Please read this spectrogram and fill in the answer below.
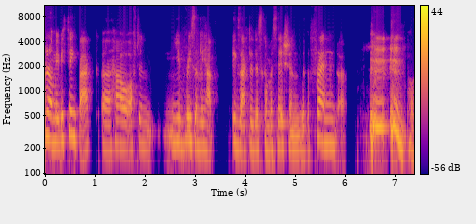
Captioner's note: coughs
